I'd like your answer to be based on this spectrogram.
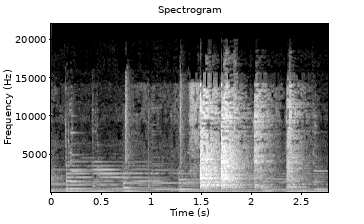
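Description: Cooking pot handled in a home kitchen while preparing taro rice: metallic clanks and scrapes of the pot, close and fairly loud over a steady background hum.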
